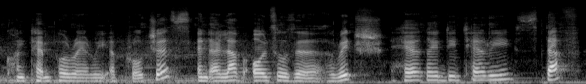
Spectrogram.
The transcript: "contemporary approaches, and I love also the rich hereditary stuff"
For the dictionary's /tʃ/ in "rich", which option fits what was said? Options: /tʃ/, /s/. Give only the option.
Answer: /tʃ/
